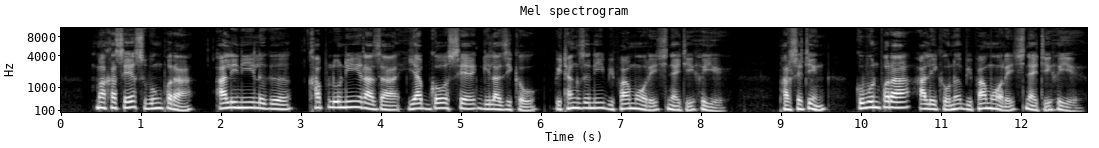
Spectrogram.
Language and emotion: Bodo, neutral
